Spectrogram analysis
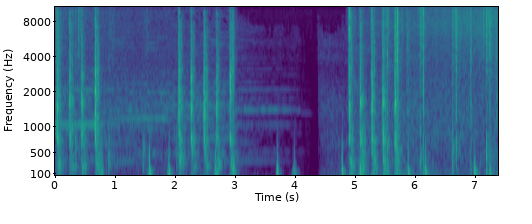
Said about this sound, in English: Wake Duncan with thy knocking, would thou couldst.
